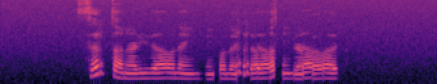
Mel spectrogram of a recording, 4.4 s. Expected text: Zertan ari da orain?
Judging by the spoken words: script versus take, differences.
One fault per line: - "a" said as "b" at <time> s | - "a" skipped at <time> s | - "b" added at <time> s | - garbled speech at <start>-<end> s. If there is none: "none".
- garbled speech at 2.1-3.4 s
